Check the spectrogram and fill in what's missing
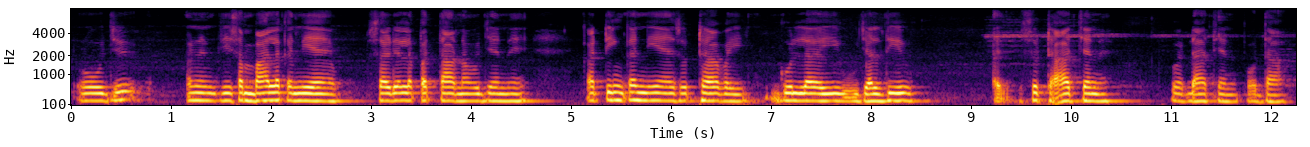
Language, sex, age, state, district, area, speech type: Sindhi, female, 45-60, Gujarat, Kutch, urban, spontaneous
